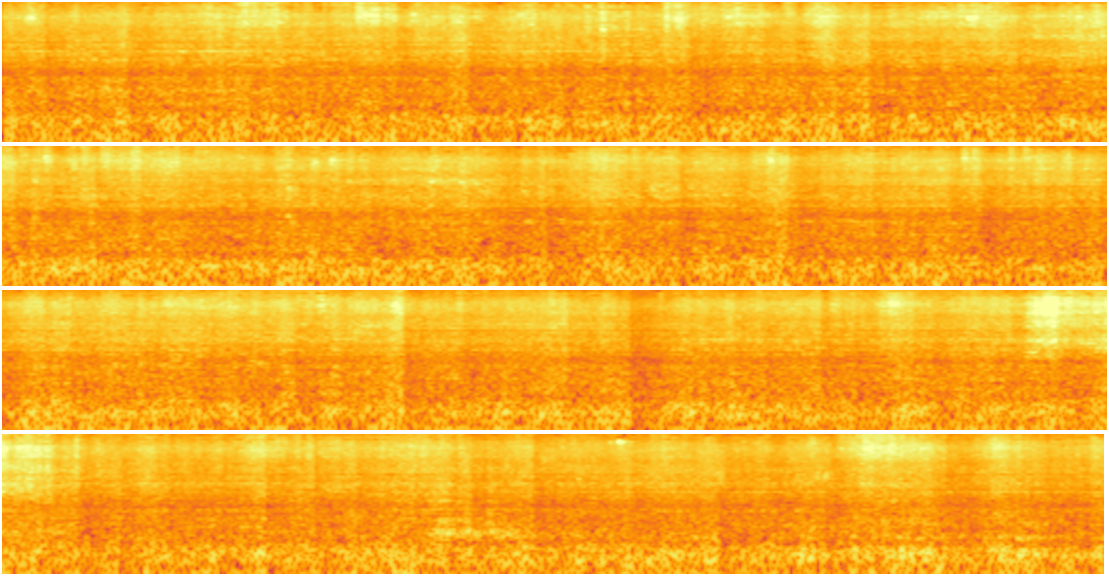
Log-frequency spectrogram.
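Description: CSX freight train of open-top hopper cars rolling past, a steady heavy rumble of steel wheels on rail with some clickety-clack over the joints.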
